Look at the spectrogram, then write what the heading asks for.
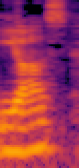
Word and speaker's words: EOS: Just recently learned that that's how you say it, EOS.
